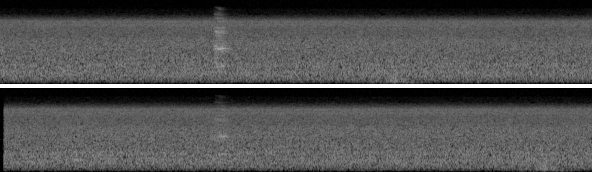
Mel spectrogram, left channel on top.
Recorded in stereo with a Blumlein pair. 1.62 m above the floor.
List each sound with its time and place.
2.1 s a gasp: 25° left, 2 m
